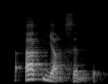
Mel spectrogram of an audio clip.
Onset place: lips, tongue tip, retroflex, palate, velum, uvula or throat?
throat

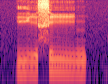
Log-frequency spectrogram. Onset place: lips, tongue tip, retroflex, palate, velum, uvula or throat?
palate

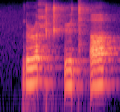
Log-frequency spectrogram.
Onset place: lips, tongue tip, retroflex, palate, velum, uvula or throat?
tongue tip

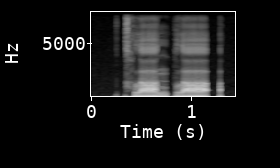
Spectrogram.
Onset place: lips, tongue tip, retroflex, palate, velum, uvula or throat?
velum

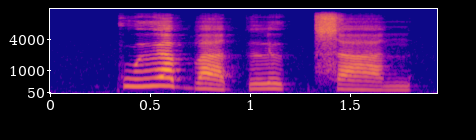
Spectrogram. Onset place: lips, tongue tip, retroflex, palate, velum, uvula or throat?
velum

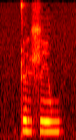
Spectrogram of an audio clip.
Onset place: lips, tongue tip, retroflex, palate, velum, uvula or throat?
retroflex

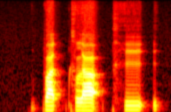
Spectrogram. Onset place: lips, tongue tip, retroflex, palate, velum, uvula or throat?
lips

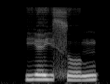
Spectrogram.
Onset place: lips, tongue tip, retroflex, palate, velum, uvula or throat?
palate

